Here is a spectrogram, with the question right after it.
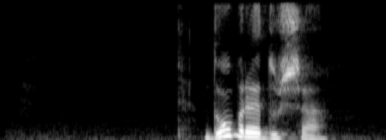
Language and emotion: Russian, positive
